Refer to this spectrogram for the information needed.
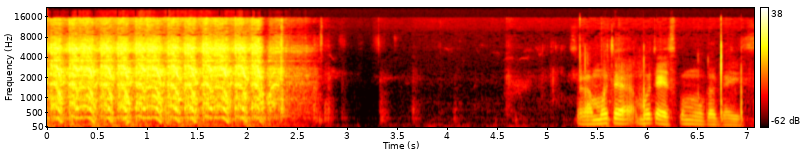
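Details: Truck engine after small repairs, computer box suspected: quick steady cranking for about two seconds, then stops without catching; cranks but won't start, cause unconfirmed.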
